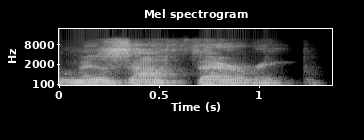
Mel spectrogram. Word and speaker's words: misothery: so ms arthuri we it comes from two greek words the first syllable it means it was in misogyny which is contempt for women and etherio is the greek root word for animal t-h-e-r-i-o so mesa theory i i like i'm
